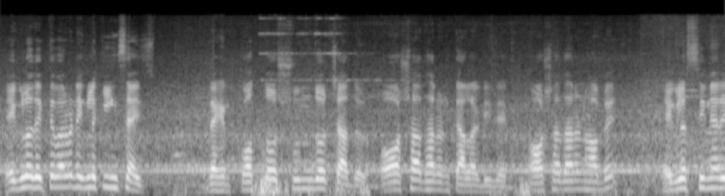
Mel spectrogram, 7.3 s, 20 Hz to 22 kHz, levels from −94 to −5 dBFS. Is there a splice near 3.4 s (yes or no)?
no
